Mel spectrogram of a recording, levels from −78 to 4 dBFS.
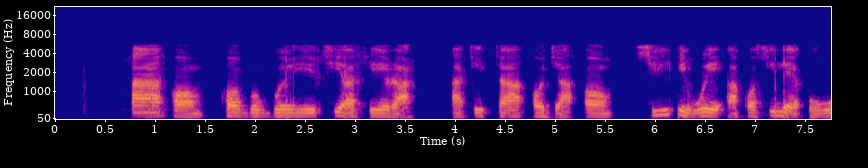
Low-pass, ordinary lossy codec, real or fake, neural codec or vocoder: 5.4 kHz; none; fake; codec, 44.1 kHz, 3.4 kbps, Pupu-Codec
